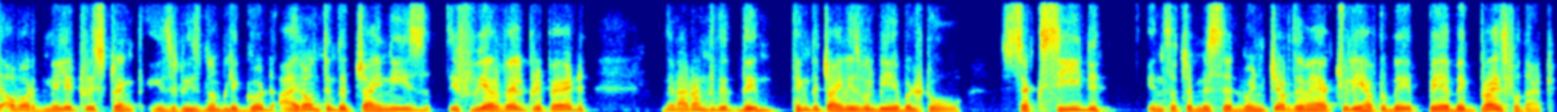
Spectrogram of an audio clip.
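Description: A middle-aged man hosting a live video Q&A, talking into a close studio microphone in a home study. He explains in a measured way and repeats his key points. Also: a little high, dark tone, dry recording. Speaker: host answering live video call questions. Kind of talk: live video chat Q&A on geopolitics. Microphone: studio mic on a boom arm, close.

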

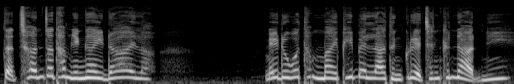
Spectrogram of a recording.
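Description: Brief: woman voicing a plaintive schemer, high-pitched, dry studio sound. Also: brisk, a little mellow, no echo, close to an everyday voice. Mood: conspiring. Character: scheming young woman of a wealthy household. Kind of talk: Thai dub of a TV drama.

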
